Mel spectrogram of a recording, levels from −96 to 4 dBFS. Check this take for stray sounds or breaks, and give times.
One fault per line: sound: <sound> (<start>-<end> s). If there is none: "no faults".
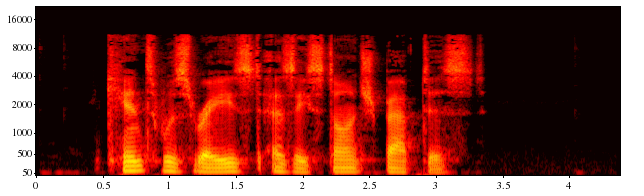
no faults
